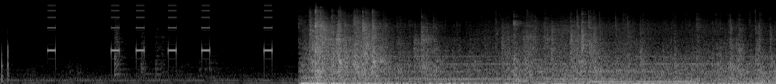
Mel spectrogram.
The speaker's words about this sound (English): Well, the door works.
